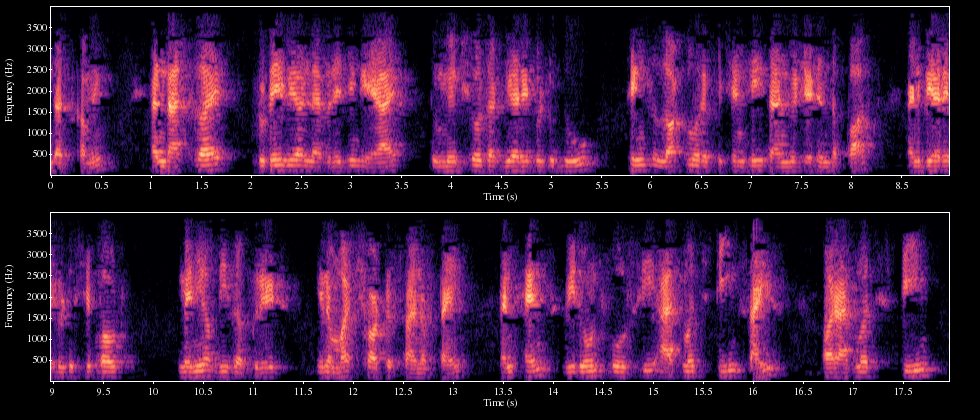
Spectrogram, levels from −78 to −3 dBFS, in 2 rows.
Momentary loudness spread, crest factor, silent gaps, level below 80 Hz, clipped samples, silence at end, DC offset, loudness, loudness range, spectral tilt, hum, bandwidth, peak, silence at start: 13 LU; 22 dB; none; -64 dBFS; under 0.1%; 0.15 s; under 0.1%; -19 LUFS; 4 LU; -7 dB/octave; none; 4 kHz; 0 dBFS; 0 s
